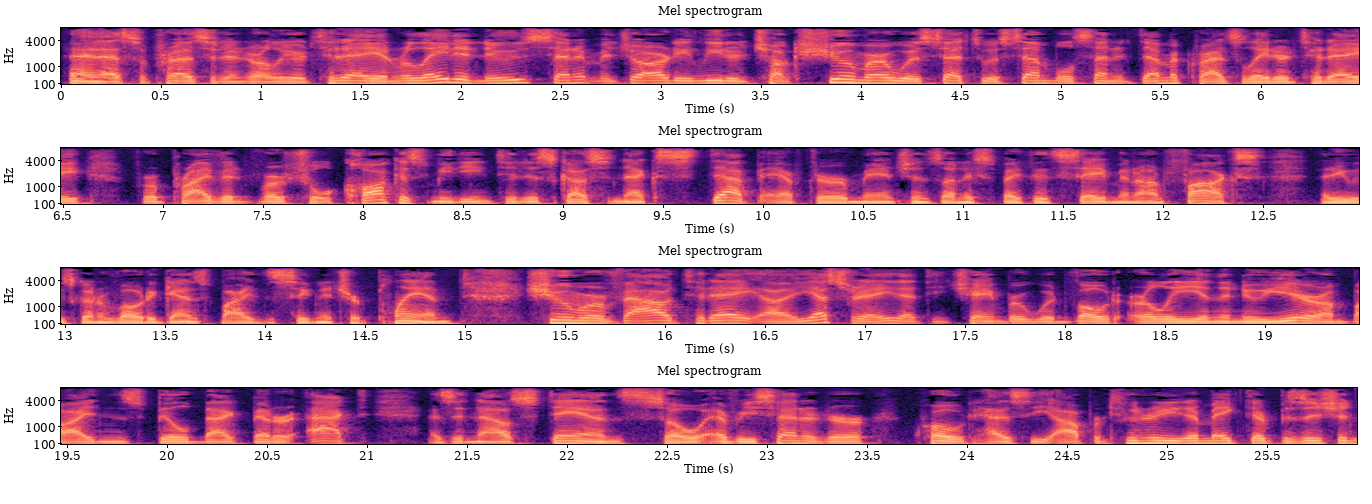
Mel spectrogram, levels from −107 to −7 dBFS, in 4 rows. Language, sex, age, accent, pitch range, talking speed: English, male, 50-69, American, 105-130 Hz, 195 wpm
